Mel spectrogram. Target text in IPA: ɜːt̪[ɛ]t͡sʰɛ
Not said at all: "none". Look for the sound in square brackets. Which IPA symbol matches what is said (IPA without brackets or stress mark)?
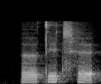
ɪ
